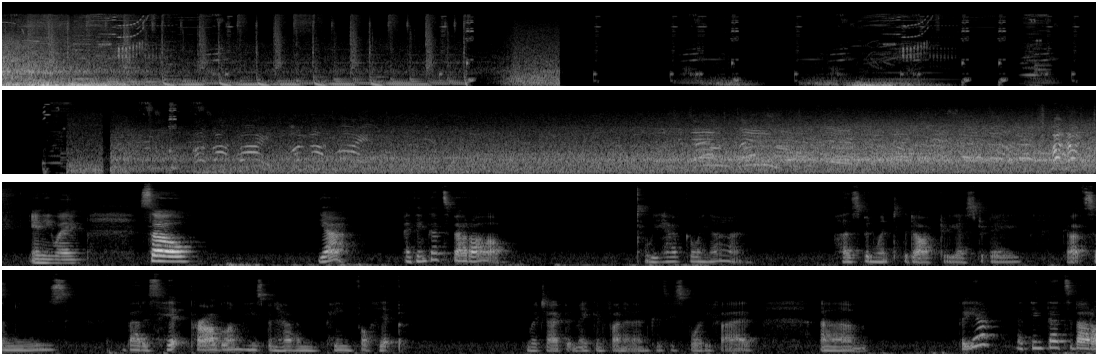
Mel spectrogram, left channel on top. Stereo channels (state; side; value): different; both; correlation 0.00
